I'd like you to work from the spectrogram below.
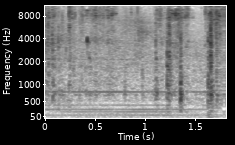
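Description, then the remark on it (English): A few bright metallic clinks and rattles of keys jangling sound over a steady low electrical hum, with the jingling bunched near the end. “Where's those keys?”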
